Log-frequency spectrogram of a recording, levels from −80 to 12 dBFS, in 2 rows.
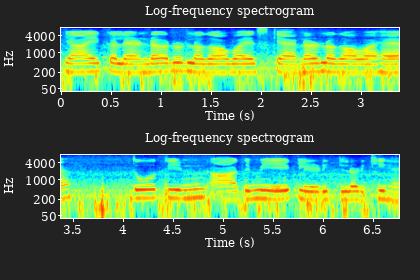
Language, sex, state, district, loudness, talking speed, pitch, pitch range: Hindi, female, Rajasthan, Bikaner, -12 LUFS, 150 wpm, 200 Hz, 195-210 Hz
